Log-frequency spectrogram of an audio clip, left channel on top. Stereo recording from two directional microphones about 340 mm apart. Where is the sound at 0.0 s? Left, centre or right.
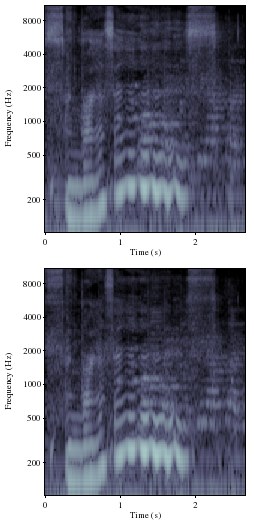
Centre.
